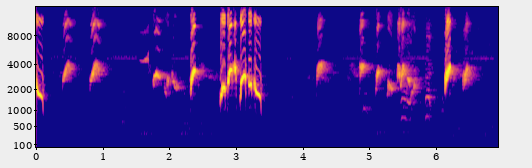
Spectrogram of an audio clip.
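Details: Red-whiskered bulbul master song in the doubled style, played for birds to learn. Scattered single whistled notes surround one loud, dense phrase near the middle, followed by softer short phrases.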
